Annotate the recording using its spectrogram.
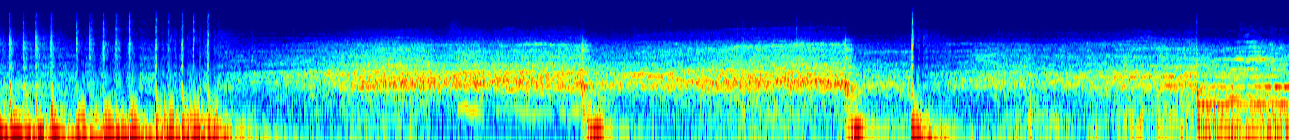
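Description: Live rock band playing loudly with a full drum kit and rapid cymbal hits, stopping about two seconds in. Then a concert crowd cheering and screaming, with a couple of single low drum thumps and a sharp hit near the three-quarter mark.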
